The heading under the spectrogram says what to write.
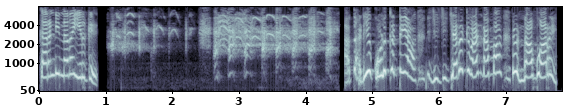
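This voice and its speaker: A woman's voice: very high voice, animated, brisk, shouting, heavy background noise. A woman voicing a greedy, scheming older village mother-in-law in a cartoon, nagging and scolding with a southern Tamil accent. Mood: wheedling. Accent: southern Tamil (Tirunelveli–Kanyakumari). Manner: nagging, scolding, grumbling in rural slang. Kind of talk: cartoon comedy voice acting.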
